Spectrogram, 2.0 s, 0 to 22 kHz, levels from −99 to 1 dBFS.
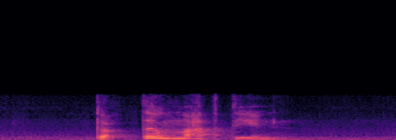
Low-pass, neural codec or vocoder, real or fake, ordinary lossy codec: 7.2 kHz; codec, 16 kHz in and 24 kHz out, 0.8 kbps, FocalCodec, streaming, 65536 codes; fake; none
